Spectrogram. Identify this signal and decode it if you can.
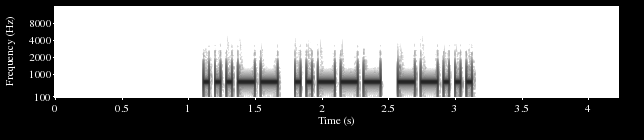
Morse code, heard as a keyed tone, about 28 wpm, 700 Hz. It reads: 327
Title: Common Cut Numbers - 3-Digit 28wpm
